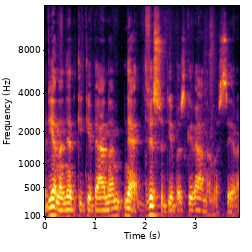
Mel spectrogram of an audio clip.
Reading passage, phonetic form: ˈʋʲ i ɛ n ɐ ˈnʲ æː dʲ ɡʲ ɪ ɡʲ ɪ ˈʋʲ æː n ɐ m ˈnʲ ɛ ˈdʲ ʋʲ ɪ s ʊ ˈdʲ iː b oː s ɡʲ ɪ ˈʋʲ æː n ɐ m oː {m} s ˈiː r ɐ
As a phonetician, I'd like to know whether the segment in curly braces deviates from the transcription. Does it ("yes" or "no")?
yes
